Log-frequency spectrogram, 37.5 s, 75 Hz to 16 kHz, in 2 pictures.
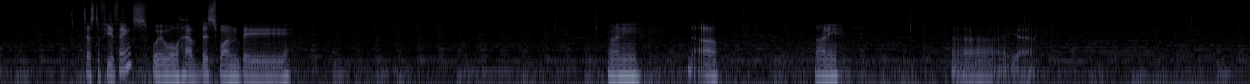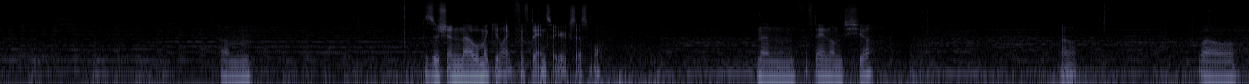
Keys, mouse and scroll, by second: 7.9 click, 10.5 click, 11.5 click, 14.0 w, 15.4 click, 15.8 alt+scroll up 4, 16.1 alt+click, 17.1 alt+click, 17.6 click, 17.8 w, 19.5 click, 20.3 alt+click, 22.4 alt+scroll up 1, 22.9-24.0 alt+middle drag, 25.2 click, 30.9 click, 32.2-33.1 typing, 36.2 alt+middle click.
